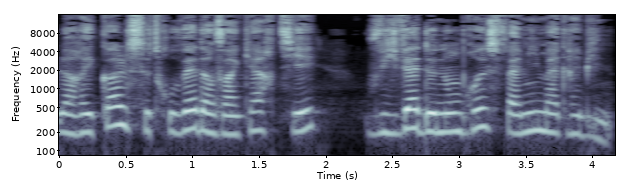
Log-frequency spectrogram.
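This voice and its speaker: A woman's dark, mellow, medium-pitched voice at a moderate pace, with fairly even intonation. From France. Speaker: former primary school teacher, podcaster. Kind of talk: storytelling narration.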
